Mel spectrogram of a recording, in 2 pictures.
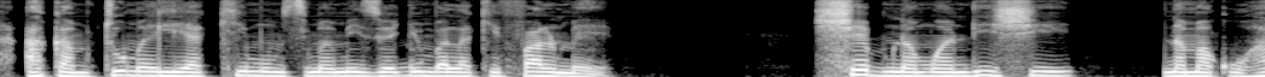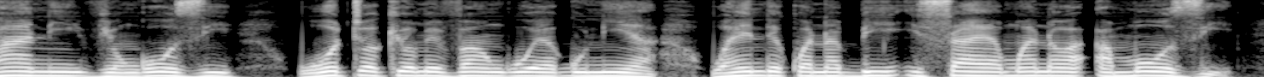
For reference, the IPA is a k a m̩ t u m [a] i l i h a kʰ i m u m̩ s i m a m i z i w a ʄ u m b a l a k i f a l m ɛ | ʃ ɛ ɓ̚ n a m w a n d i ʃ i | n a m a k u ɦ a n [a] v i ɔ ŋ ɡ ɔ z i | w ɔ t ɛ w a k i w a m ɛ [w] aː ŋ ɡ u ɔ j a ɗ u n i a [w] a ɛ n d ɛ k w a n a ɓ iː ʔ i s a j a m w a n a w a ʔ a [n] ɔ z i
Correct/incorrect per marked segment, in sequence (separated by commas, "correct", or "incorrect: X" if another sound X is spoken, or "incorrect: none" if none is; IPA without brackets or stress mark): correct, incorrect: i, incorrect: v, correct, incorrect: m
